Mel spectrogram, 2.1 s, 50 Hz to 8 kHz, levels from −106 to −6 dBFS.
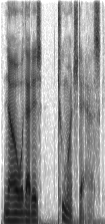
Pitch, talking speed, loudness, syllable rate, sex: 90 Hz, 200 wpm, -18 LUFS, 4.1 syllables/s, male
